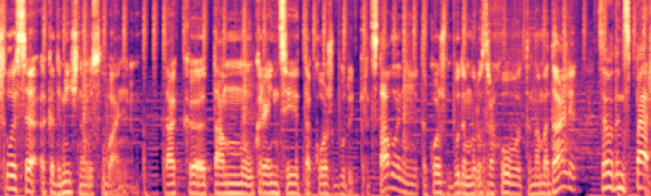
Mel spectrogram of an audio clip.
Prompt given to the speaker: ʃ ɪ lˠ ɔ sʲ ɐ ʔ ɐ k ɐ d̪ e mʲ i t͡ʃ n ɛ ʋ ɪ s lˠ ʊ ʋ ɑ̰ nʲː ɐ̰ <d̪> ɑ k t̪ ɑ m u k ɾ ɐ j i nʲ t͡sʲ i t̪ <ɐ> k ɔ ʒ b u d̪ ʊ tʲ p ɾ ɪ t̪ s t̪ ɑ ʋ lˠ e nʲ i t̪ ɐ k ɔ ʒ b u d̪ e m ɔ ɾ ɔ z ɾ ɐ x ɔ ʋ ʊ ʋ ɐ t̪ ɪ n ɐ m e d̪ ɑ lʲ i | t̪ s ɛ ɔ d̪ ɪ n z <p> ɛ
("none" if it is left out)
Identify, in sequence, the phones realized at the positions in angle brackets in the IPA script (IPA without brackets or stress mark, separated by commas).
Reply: t̪, ɐ, p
